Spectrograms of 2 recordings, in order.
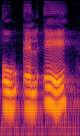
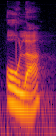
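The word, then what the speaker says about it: hola: with the letter H however the H is silent it is Ola hombre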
